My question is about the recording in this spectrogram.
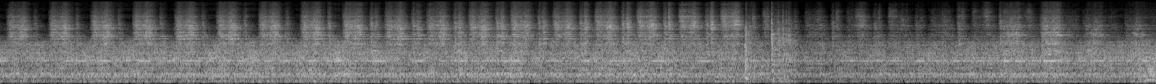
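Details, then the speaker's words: Lathe machining a cast iron clam pump, interrupted cut: steady cutting hiss with regular ticks, no ringing chatter; raising the feed rate reduced the harmonics, giving normal cutting with reduced chatter. "If we sped up the feed rate a little bit, even though we have an interrupted cut, it has reduced the harmonics that you heard in there."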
